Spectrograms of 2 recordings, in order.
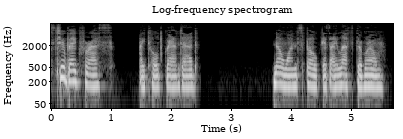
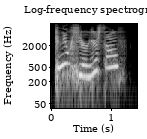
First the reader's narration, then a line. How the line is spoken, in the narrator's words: I snapped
